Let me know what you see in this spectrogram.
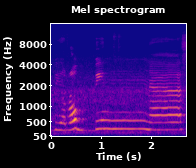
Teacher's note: با پر تشدید ہے تو با 2 مرتبہ پڑھا جائے گا، ٹھیک ہے؟ 1 مرتبہ پچھلے حرف کے ساتھ مل کر، 1 مرتبہ اپنی حرکت کے ساتھ۔ · نون کے اوپر تشدید ہے، نون مشدد ہے تو ہم نون پر غنہ کریں گے۔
